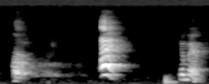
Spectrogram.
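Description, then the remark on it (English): A puppy gives three short, yappy barks spaced about half a second apart, moderately loud, with the last one coming as a quick double yip. “More puppy trouble.”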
